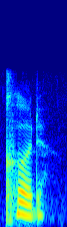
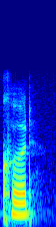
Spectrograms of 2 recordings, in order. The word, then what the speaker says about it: could: But that the animal could, I heard cold. It almost sounded like cold, like it's freezing outside, it's cold. So that really needs to be a horseshoe U and no L is pronounced. It's just could.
